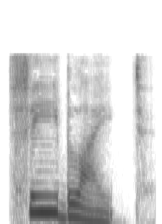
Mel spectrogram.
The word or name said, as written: seablite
